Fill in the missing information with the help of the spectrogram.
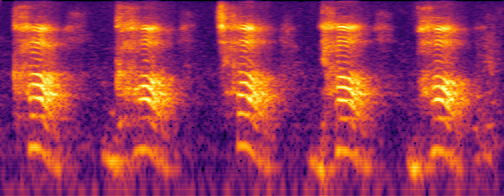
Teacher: तो इनको बोलते समय अपना श्वास ज्यादा लगता है, इसलिए इसको महाप्राण बोलते हैं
